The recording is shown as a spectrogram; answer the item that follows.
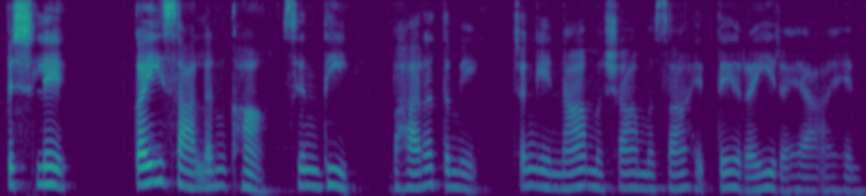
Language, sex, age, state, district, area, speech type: Sindhi, female, 30-45, Gujarat, Surat, urban, spontaneous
